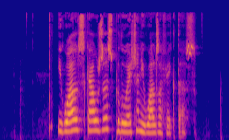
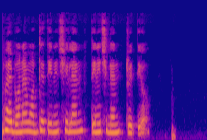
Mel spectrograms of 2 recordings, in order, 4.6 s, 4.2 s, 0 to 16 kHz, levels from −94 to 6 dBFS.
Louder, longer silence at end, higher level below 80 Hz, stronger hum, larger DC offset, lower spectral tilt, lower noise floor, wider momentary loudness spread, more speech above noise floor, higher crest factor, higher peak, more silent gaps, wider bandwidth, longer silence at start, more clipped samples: first, -21 LUFS vs -26 LUFS; about the same, 0.7 s vs 0.65 s; second, -66 dBFS vs -54 dBFS; neither; neither; second, -2.5 dB/octave vs -5.5 dB/octave; second, -65 dBFS vs -73 dBFS; second, 12 LU vs 19 LU; second, 44 dB vs 48 dB; about the same, 18 dB vs 18 dB; first, -4 dBFS vs -8 dBFS; neither; about the same, 11.5 kHz vs 11 kHz; first, 1.15 s vs 0.05 s; neither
